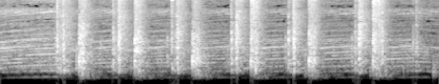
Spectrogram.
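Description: A bone-stock Nerf Elite Rayven flywheel blaster firing: its motors whine, rising in pitch as they spin up, under a quick string of about a dozen sharp dart shots.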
